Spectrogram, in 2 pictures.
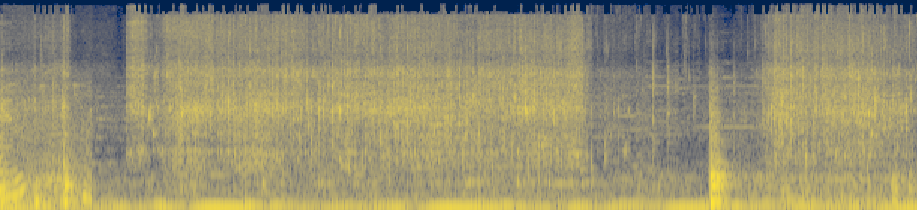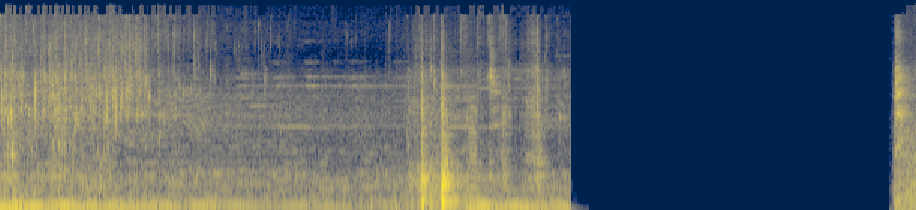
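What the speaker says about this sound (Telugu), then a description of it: "చికెన్ అయితే వాష్ చేస్తున్నాను కొంచెం సాల్ట్ అండ్ పసుపు వేసుకొని వాష్ చేసేసుకున్నాను" Tap water runs steadily while raw chicken is washed with salt and turmeric in a home kitchen ahead of making chicken biryani, with a few louder splashes and clatters before the flow stops and near silence follows.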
